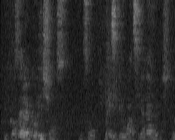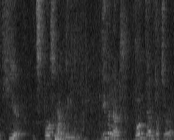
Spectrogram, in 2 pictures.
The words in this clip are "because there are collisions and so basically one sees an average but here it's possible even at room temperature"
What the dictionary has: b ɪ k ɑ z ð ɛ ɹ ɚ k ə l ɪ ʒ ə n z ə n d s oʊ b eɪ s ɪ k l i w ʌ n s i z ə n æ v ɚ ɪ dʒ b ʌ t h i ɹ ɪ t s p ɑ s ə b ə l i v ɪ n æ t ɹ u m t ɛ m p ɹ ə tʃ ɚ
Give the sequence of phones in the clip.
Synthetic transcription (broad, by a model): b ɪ k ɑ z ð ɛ ɹ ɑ k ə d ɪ ʃ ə n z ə n s oʊ b eɪ s ɪ k l i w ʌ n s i ə n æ v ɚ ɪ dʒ b ʌ t h i ɹ ɪ t s p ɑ s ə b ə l i v ɪ n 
